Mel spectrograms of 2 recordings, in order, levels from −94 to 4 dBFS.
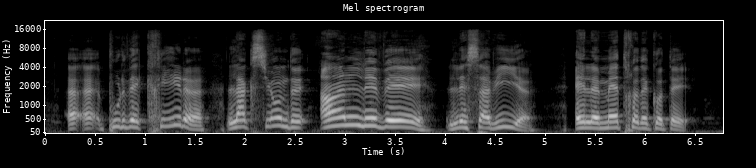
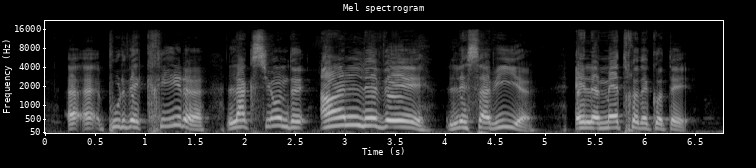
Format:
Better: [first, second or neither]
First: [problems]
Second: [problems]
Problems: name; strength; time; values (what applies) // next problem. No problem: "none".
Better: first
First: none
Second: distortion; slight; 10 dB below the speech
